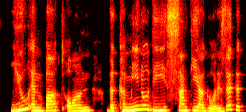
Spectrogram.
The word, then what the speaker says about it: Camino Santiago: get the pronunciation right you embarked on the Camino Santiago is that the correct pronunciation yeah exactly okay you went on that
